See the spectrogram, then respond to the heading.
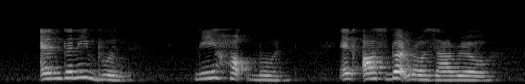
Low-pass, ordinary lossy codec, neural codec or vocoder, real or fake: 5.4 kHz; Opus, 64 kbps; none; real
